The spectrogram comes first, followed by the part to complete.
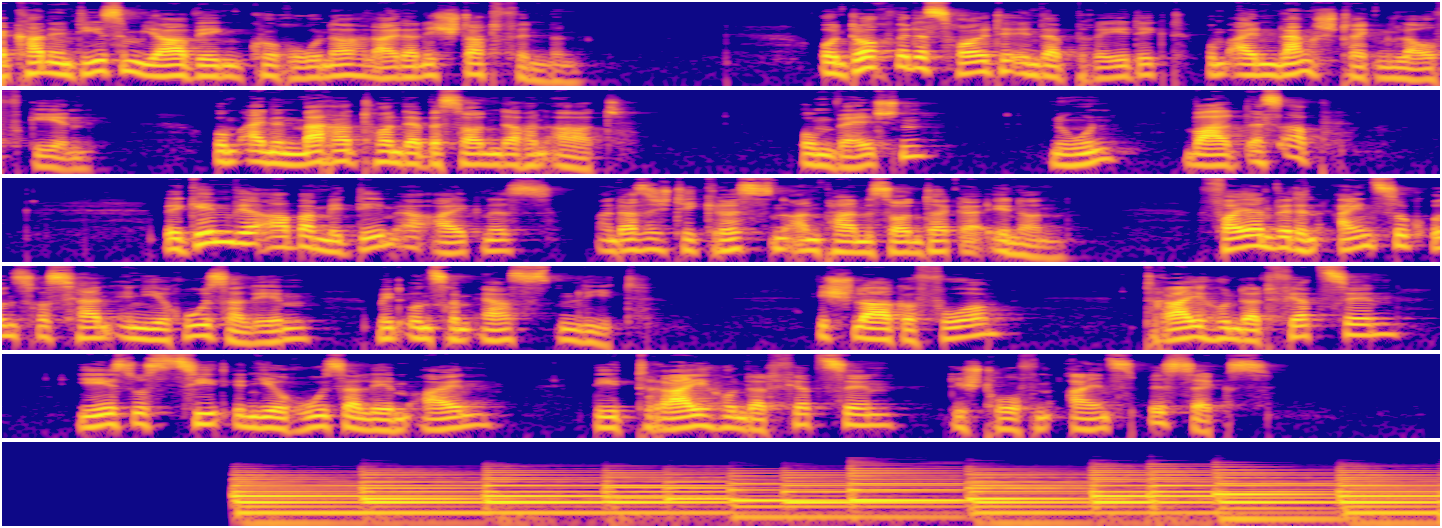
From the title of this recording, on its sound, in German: Gottesdienst am Palmsonntag 2021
